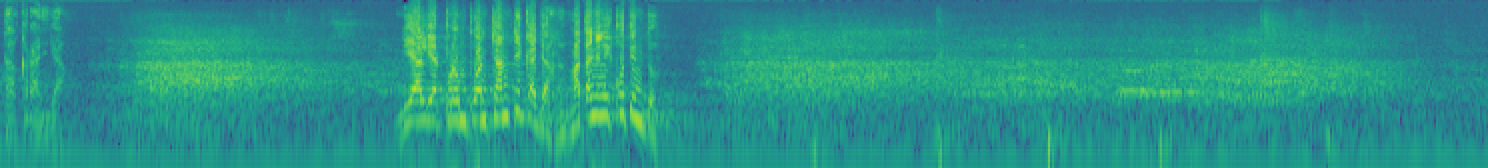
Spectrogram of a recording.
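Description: An audience laughs together.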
